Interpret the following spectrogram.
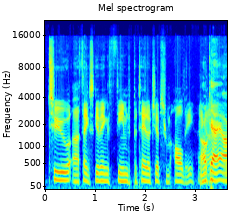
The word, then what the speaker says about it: Aldi: It's an Aldi.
